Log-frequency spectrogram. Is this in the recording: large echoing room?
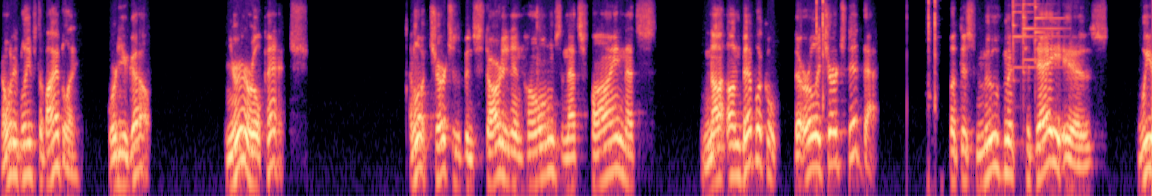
yes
